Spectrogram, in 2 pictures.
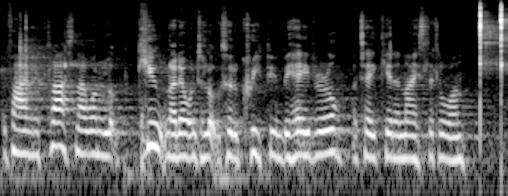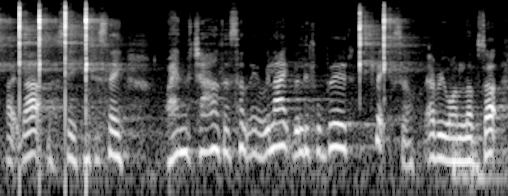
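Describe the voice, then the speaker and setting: In an echoing hall with a low rumble in the background, a speech and language therapist from Wales presents at a conference. She keeps things chatty, tossing in quick asides and poking fun at herself.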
